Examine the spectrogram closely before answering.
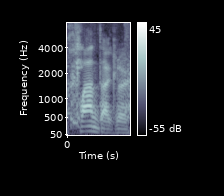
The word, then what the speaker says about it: Llandegla: At Llandegla pump track. How do you say that? Well, Llandegla if you're Welsh. Llandegla, yeah.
